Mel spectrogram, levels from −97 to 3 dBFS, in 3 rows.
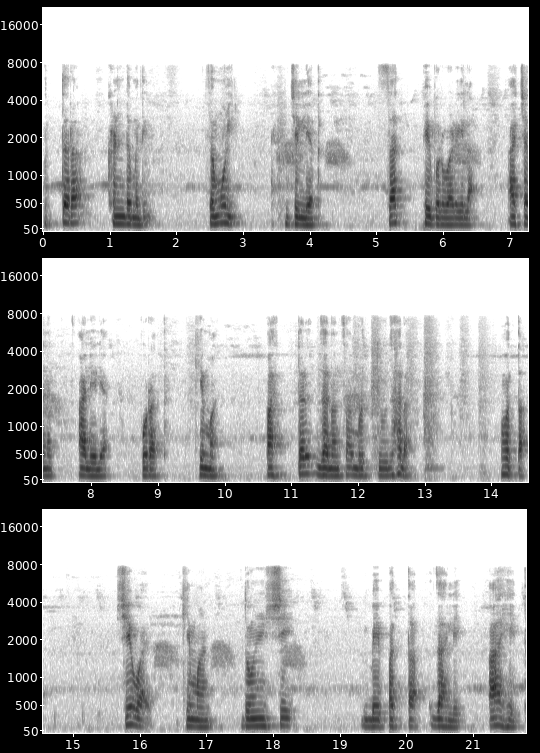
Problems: constant background noise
